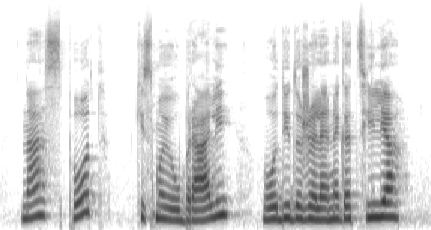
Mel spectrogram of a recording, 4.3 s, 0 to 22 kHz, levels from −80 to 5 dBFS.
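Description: Right after "pot ki", at about 1.53 s, you get an automatic gain rising fault. The gain control decided the input was too quiet and started nudging its gain up, climbing by about 6 dB until around 4.0 s. Because it's the whole signal being turned up, the voice and the background noise swell together. It's a slow, steady lift over about two and a half seconds, not a sudden jump.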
